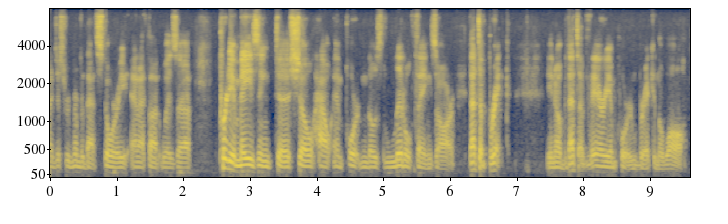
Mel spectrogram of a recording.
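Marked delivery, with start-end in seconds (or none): none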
